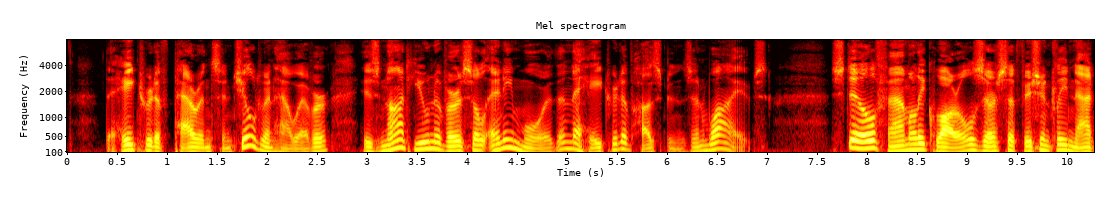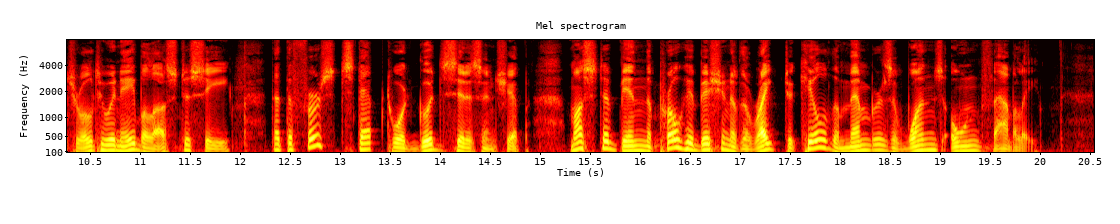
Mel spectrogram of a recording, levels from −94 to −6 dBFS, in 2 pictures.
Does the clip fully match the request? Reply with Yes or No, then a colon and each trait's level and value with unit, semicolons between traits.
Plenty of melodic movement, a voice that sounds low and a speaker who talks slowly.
No: wide, 6.4 semitones; low, 125 Hz; average, 155 wpm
